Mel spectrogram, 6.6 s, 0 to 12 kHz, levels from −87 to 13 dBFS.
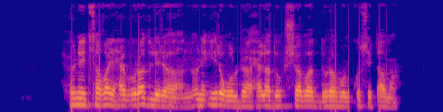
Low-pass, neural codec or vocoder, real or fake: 10.8 kHz; none; real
